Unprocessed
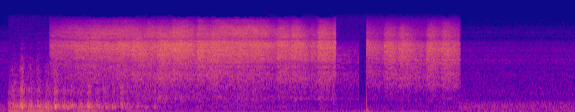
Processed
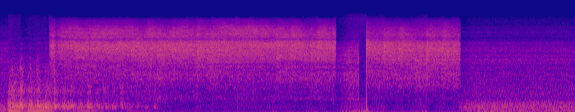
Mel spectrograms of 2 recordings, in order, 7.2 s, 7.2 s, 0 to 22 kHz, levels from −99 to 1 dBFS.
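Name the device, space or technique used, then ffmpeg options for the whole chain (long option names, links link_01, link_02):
serial compression, leveller first: -af "acompressor=threshold=-34dB:ratio=2.5,acompressor=threshold=-44dB:ratio=6,volume=4dB"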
